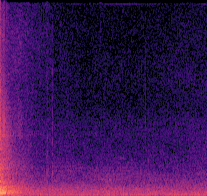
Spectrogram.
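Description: A golf club striking a ball off the ground in a full swing: one sharp strike right at the start that dies away within half a second, then a faint steady hum.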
